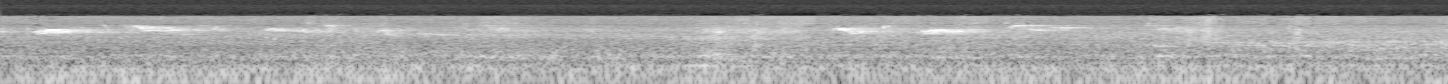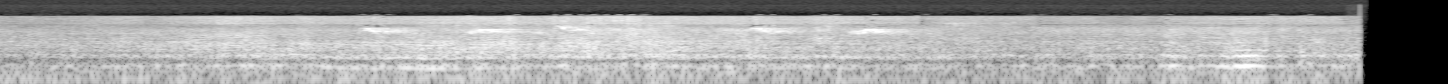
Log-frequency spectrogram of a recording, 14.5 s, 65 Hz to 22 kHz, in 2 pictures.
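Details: Honey bees from home apiary colonies, fed honey poured at the hive front on 16 July 2011, buzz in a steady, low drone that swells louder toward the end.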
